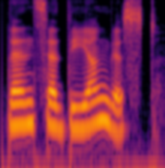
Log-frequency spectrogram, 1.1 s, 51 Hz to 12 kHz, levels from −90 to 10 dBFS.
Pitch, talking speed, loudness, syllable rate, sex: 205 Hz, 215 wpm, -17 LUFS, 5.1 syllables/s, female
